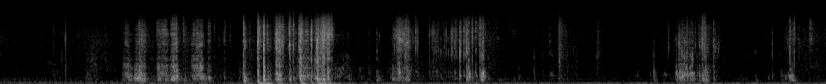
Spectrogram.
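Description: Dry date-palm fronds and fruit stalks rustling and crackling in irregular bursts as a climber moves and works among them. The longest, loudest burst comes between one and three seconds in, with shorter crackles after it.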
